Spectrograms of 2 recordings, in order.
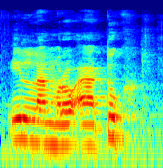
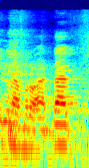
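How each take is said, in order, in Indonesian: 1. Suku kata terakhir berakhir dengan bunyi 'uk'. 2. Suku kata terakhir berakhir dengan bunyi 'ak'. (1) "Qiraah imra'atuk" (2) "Kalau yang kita hafal apa? Illam ra'atak"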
